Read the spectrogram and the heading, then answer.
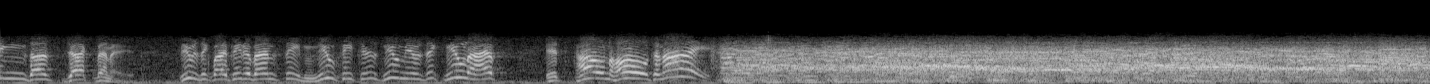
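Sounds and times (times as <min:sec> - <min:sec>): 
speech: 0:00.3 - 0:07.9
crowd cheering: 0:07.1 - 0:14.2.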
